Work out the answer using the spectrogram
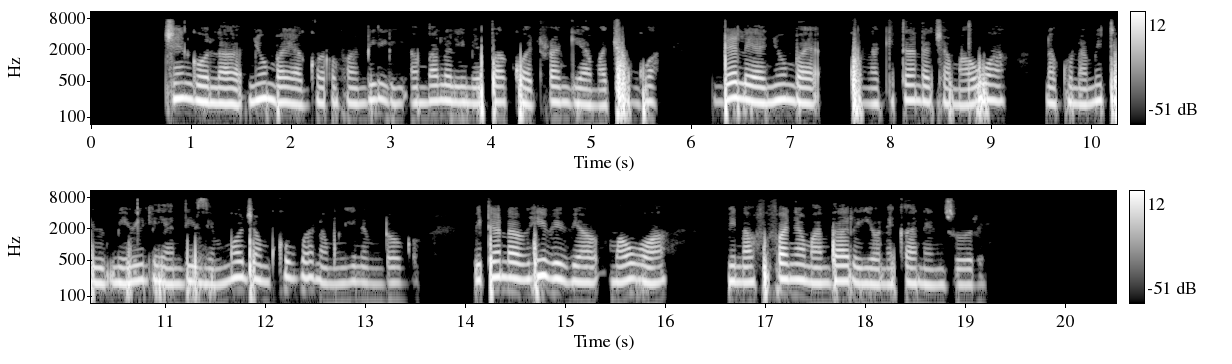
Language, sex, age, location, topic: Swahili, female, 25-35, Nairobi, finance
